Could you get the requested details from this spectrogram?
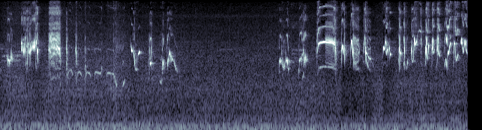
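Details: Oriental magpie-robin recorded while being trapped, giving loud bursts of clicks and whistles, then quieter slurred notes, then a strong run of looping high whistles near the end, over a constant low hum until the sound cuts off.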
